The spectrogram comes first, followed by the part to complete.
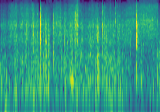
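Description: Brown paper takeaway bags crinkling and rustling as they are handled and passed over, a quick, irregular run of crackles.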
